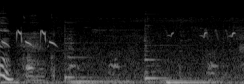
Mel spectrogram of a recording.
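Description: A bird sings in quick bright chirps and whistles, busiest at the start and then scattered and fainter, over a low steady hum of background sound.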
